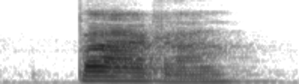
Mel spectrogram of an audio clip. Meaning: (noun) para (paratrooper); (adjective) synonym of paranoïde
- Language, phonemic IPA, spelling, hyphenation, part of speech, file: Dutch, /ˈpara/, para, pa‧ra, noun, Nl-para.ogg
